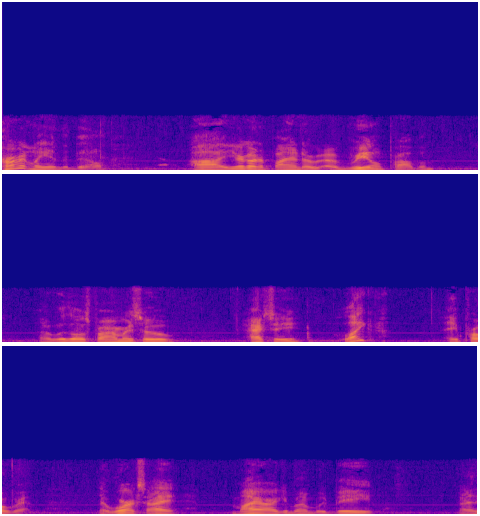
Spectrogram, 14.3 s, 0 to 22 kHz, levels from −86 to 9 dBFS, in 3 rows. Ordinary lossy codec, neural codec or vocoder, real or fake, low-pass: AAC, 48 kbps; none; real; 7.2 kHz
